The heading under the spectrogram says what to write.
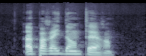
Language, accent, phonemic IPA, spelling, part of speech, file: French, France, /a.pa.ʁɛj dɑ̃.tɛʁ/, appareil dentaire, noun, LL-Q150 (fra)-appareil dentaire.wav
- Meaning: braces (device for straightening the teeth)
